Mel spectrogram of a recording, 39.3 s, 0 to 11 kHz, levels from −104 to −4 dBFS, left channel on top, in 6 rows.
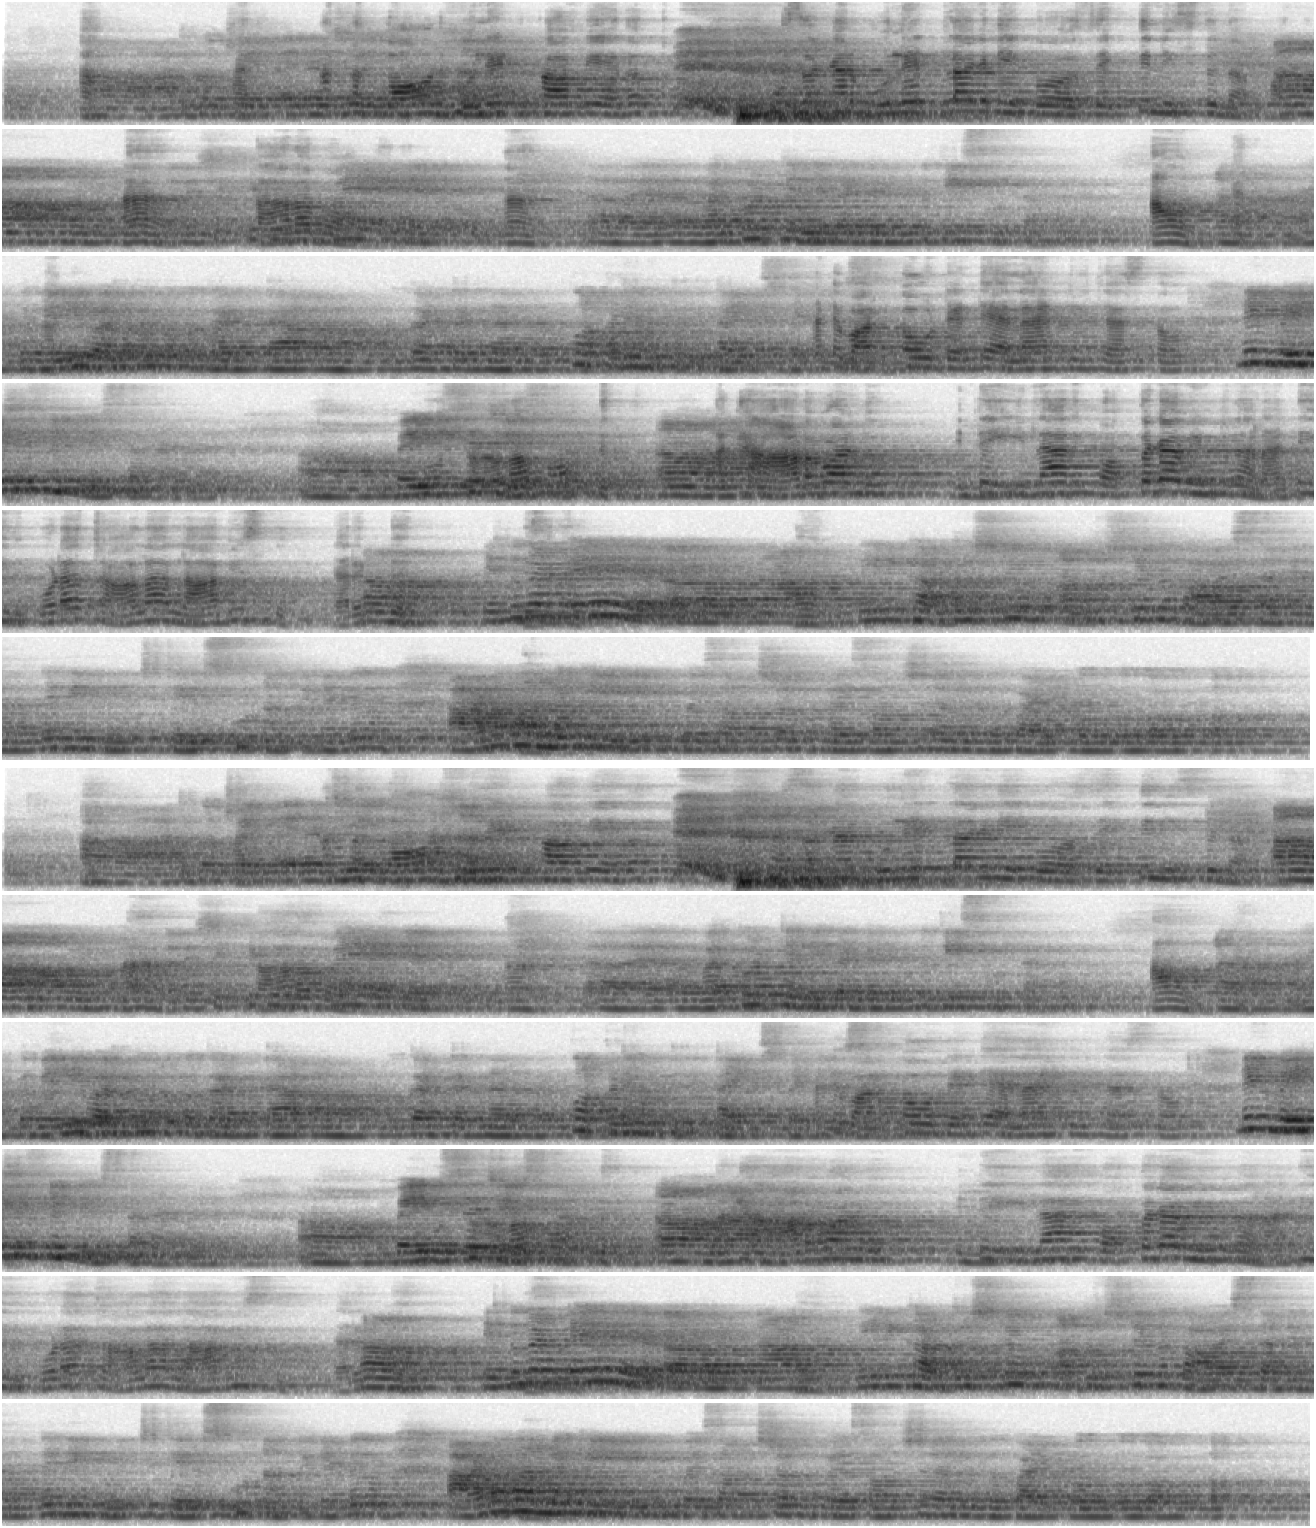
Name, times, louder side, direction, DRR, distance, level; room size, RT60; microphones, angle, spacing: voice 1, 0.4-2.5 3.3-4.1 6.0-7.4 7.9-11.9 12.6-16.4 16.7-17.3 17.6-17.7 19.1-20.8 21.2-22.6 22.9-23.4 24.4-24.7 28.0-28.3 28.6-38.9, right 1 dB, 40° right, -7 dB, 2.4 m, -29 dB
voice 2, 1.7-3.2 3.5-3.7 4.0-6.4 7.1-7.4 7.8-8.5 9.1-9.3 12.3-12.8 13.3-13.4 17.2-19.1 21.2-22.7 23.2-24.1 24.4-28.3 28.9-29.1 30.2-30.4 35.4-35.5, left 3 dB, 80° left, 4 dB, 1.4 m, -29 dB
27.5 x 12.5 x 2.8 m, 2.9 s
head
